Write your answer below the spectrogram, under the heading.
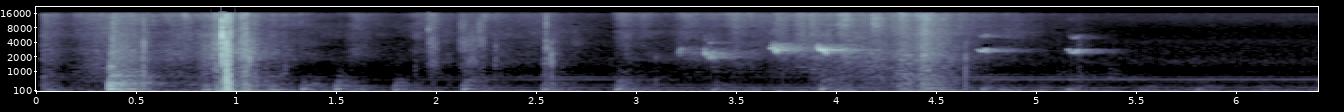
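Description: Two loud thumps about half a second and a second in, then scattered light knocks. Later a hen gives several short, high chirping calls, the last two about half a second apart.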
